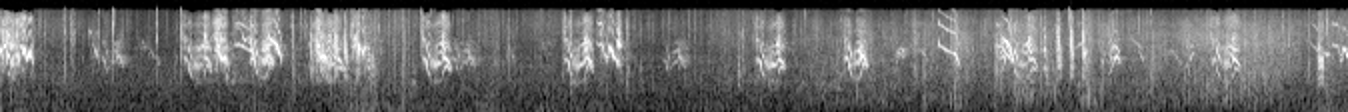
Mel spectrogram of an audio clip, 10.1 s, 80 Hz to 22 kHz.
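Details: Sparrows flying onto a hand to be fed at a Tenmangu shrine, 11 March 2024; repeated bright chirping bursts throughout, irregularly spaced, several birds calling.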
